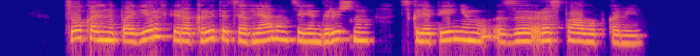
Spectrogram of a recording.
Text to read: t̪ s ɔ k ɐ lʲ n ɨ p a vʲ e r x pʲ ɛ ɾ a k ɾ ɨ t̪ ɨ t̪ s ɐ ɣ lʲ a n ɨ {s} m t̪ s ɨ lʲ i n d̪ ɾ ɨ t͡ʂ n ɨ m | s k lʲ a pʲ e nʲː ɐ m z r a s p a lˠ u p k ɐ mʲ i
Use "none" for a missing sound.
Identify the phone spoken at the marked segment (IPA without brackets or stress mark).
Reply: none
